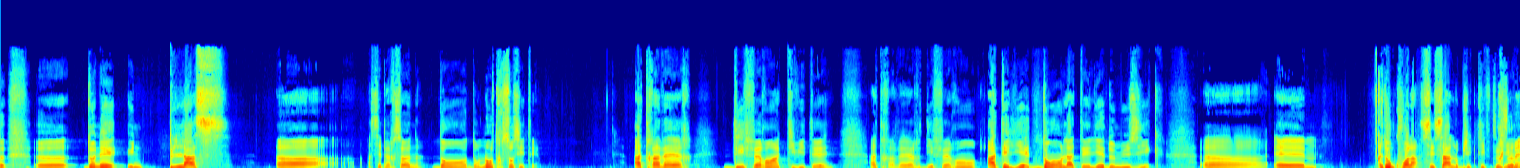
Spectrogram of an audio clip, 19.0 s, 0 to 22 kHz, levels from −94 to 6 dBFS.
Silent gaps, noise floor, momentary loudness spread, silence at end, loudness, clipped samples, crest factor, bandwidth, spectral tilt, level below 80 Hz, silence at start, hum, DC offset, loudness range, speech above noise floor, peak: none; -69 dBFS; 16 LU; 0 s; -20 LUFS; under 0.1%; 18 dB; 16 kHz; -5 dB/octave; -52 dBFS; 0 s; none; under 0.1%; 5 LU; 49 dB; -4 dBFS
